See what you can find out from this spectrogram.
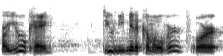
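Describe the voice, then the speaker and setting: A man's voice: a little high, huge pitch swings, brisk, breathy edge, narrow, tinny audio, a faint crowd, heavily acted. An actor playing a flirty, easygoing male police officer in a naturalistic audio drama. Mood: concerned, puzzled. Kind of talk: naturalistic horror fiction podcast acting.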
